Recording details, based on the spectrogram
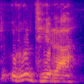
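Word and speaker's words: रुधिर: So although the word rudhira, the final syllable ah, would be light on its own, the next word begins with a consonant cluster, a pra. That makes now the whole syllable as if it's a rup, rup. So it makes it heavy.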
